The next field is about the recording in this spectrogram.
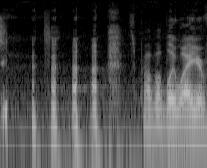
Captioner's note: chuckles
